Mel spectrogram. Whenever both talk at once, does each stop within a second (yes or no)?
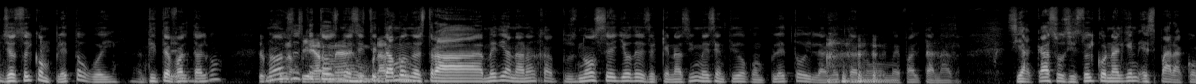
no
